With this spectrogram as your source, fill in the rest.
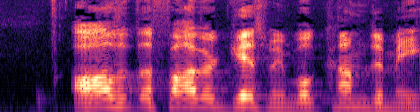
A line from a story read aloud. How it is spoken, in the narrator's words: he said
